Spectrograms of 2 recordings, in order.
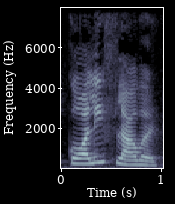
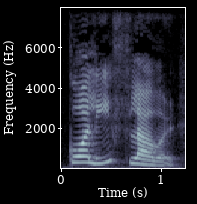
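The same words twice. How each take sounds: First: Said in the usual way. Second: cauliflower slowly, as कॉली, flower; slow, measured repeat. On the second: Shown as a demonstration. Teacher repeats the new word for learners, cauliflower slowly in parts. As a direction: stretch cauliflower out in two clear parts.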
